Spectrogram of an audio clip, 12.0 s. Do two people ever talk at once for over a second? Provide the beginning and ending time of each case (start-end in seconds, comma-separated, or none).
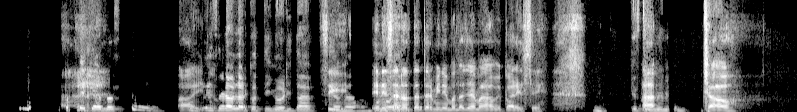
4.8-6.3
